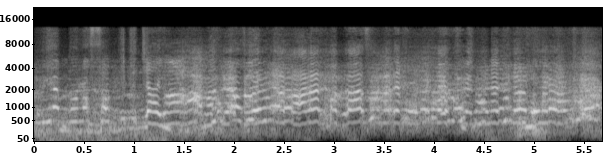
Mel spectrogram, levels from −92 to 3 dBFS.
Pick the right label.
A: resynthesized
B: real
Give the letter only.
A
